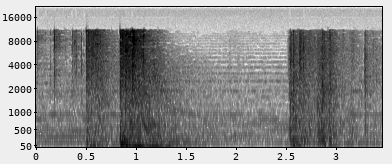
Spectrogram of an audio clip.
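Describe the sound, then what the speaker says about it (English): Gunfire in the video game Mass Effect 3 rings out as a heavy thudding volley and a sharp bang, then a decaying tail before a second burst of shots, fairly loud with no talk. "Now open fire!"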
